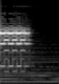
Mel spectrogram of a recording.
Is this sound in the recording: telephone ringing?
yes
